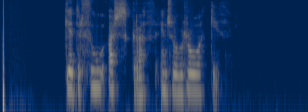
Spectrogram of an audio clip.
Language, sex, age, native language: Icelandic, female, 20-29, Icelandic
